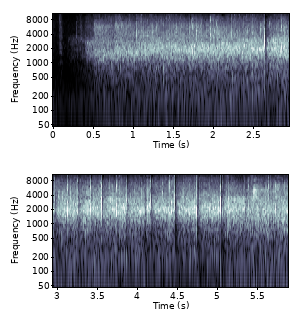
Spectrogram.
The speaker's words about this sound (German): Mit einem Applaus für die Helden in der Krise und Je vous remercie. Einem Schwiegen für die Opfer der Krise hat das Bundesparlament heute seine Arbeit wieder aufgenommen.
